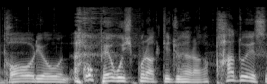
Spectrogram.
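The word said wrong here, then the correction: fado: 쓰는 악기죠. – 파두 파두. 예, 그래요. 예, 예 발음 예. 좋고.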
